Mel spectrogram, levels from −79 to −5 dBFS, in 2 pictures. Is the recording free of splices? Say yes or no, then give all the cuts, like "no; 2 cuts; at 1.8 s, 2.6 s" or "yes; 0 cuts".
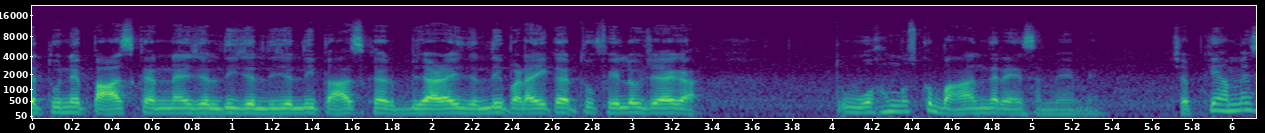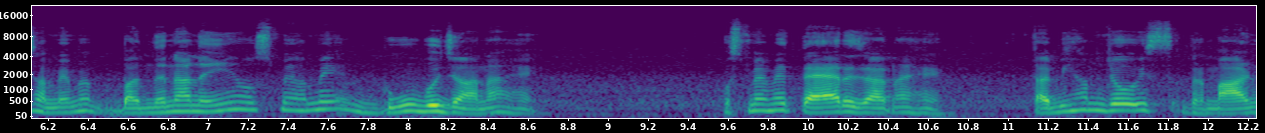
yes; 0 cuts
